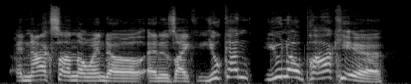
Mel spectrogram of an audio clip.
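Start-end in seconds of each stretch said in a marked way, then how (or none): 1.9-3.8 put-on old man voice. Retelling a man knocking on the window: stereotypical old Chinese man voice. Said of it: "Complete with the voice and everything. ... I'm only doing this voice".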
